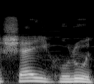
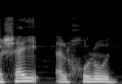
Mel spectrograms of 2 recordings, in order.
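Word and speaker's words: Shai-Hulud: بقى للفريم فهم بيعب حاجه اسمها شاي هلود زي ما بينطقها بس احنا بقى ده ده العربي بتاعنا بقى النطق الصح ليها هو شيء الخلود لان ههم ما عندهمش الهمزه دي الفريم بيعبدوا او بيقدم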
